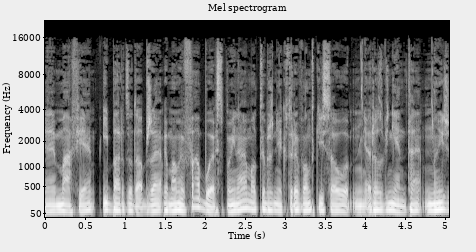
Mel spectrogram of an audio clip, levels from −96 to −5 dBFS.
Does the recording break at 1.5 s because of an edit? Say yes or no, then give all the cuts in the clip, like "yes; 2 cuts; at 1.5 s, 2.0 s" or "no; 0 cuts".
yes; 1 cut; at 1.5 s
